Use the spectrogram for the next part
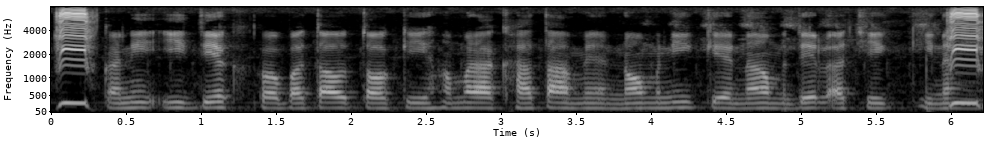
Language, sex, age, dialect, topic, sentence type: Maithili, male, 18-24, Southern/Standard, banking, question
